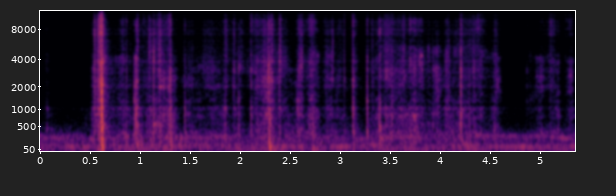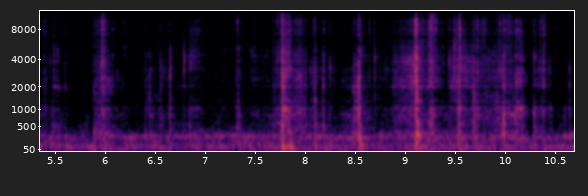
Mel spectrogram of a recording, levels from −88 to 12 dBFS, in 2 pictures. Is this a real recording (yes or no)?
no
